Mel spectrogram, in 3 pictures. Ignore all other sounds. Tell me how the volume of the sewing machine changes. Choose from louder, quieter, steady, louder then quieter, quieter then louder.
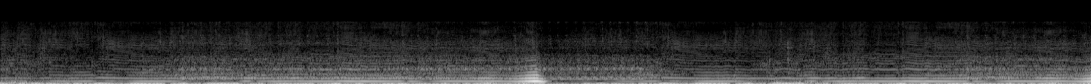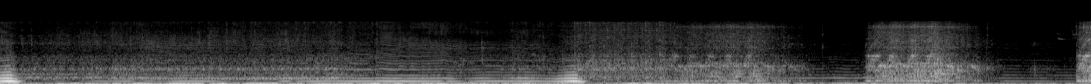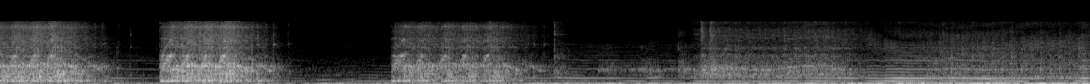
louder then quieter.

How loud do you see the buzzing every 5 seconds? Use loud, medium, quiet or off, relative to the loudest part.
medium, loud, loud, loud, quiet, quiet, medium.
